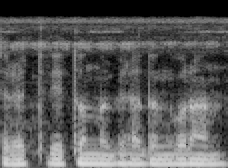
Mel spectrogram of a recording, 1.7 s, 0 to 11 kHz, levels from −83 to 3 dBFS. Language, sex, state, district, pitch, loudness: Chakma, male, Tripura, Dhalai, 90 Hz, -15 LUFS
